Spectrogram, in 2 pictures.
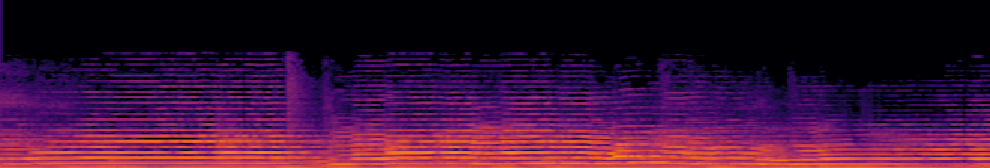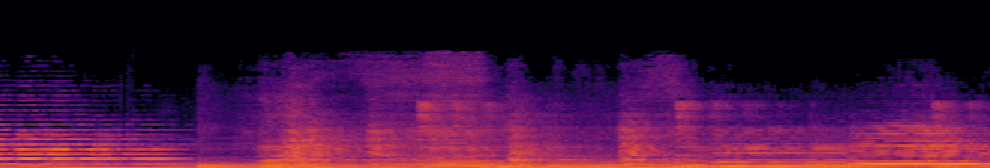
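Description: Saxophone playing a slow melody of long held notes over a recorded accompaniment with a deep bass. About eight seconds in, the deep bass drops out and a new passage begins.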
